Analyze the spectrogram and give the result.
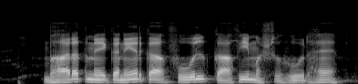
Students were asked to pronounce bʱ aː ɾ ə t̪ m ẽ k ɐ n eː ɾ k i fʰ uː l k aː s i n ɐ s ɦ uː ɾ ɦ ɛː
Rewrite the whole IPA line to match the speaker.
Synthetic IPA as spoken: bʱ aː ɾ ə t̪ m ẽ k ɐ n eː ɾ k a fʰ uː l k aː f i m ɐ ʃ ɦ uː ɾ ɦ ɛː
